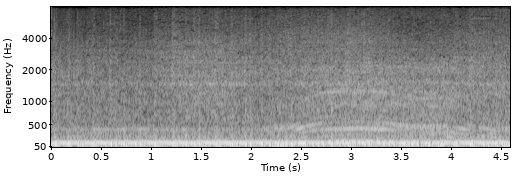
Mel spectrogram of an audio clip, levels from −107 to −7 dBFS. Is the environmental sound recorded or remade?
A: recorded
